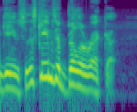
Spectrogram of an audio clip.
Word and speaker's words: Billerica: So this game's at Billerica. And it's Billerica, not Billerica. It's Billerica. Two Billerica. There's like 5 syllables in there. Come on, stop it.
